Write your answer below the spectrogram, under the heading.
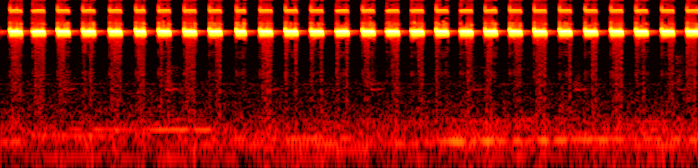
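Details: Male cricket on a summer evening, chirping in a shrill, even series of about four high pulses per second, continuous and clean with no background sounds.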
